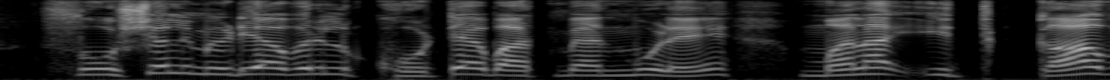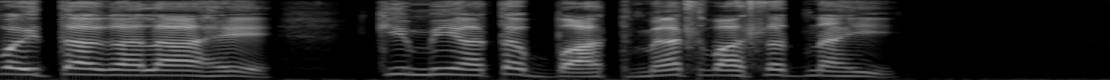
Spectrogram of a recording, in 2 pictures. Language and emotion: Marathi, angry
